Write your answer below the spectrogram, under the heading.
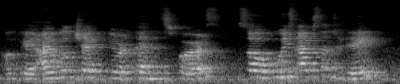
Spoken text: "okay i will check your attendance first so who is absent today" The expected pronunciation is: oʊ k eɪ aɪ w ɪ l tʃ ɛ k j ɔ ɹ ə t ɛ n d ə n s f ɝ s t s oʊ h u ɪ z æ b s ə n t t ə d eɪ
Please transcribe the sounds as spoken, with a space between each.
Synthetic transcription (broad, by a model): oʊ k eɪ aɪ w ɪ l tʃ ɛ k j ɔ ɹ ə t ɛ n d ə n s f ɝ s t s oʊ h u ɪ z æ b s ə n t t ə d eɪ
